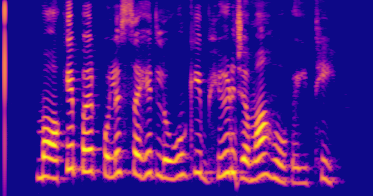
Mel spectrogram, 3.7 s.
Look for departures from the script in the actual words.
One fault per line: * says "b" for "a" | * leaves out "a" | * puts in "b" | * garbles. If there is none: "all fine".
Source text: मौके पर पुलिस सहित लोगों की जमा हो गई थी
* puts in "भीड़"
